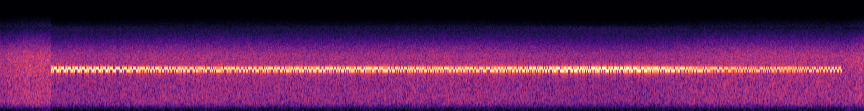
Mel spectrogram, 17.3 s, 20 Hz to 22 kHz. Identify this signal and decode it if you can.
NAVTEX (SITOR-B), 100 baud, 170 Hz shift, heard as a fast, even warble, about 1700 Hz centre, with radio static. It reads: ZCZC OE24 NAV WARNING 258. WRECK IN PSN 33-55N 098-53W. WIDE BERTH REQUESTED. NNNN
